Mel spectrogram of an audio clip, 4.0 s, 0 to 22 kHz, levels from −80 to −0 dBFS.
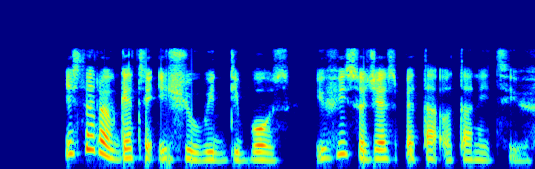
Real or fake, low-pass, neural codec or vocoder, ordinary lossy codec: real; none; none; none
